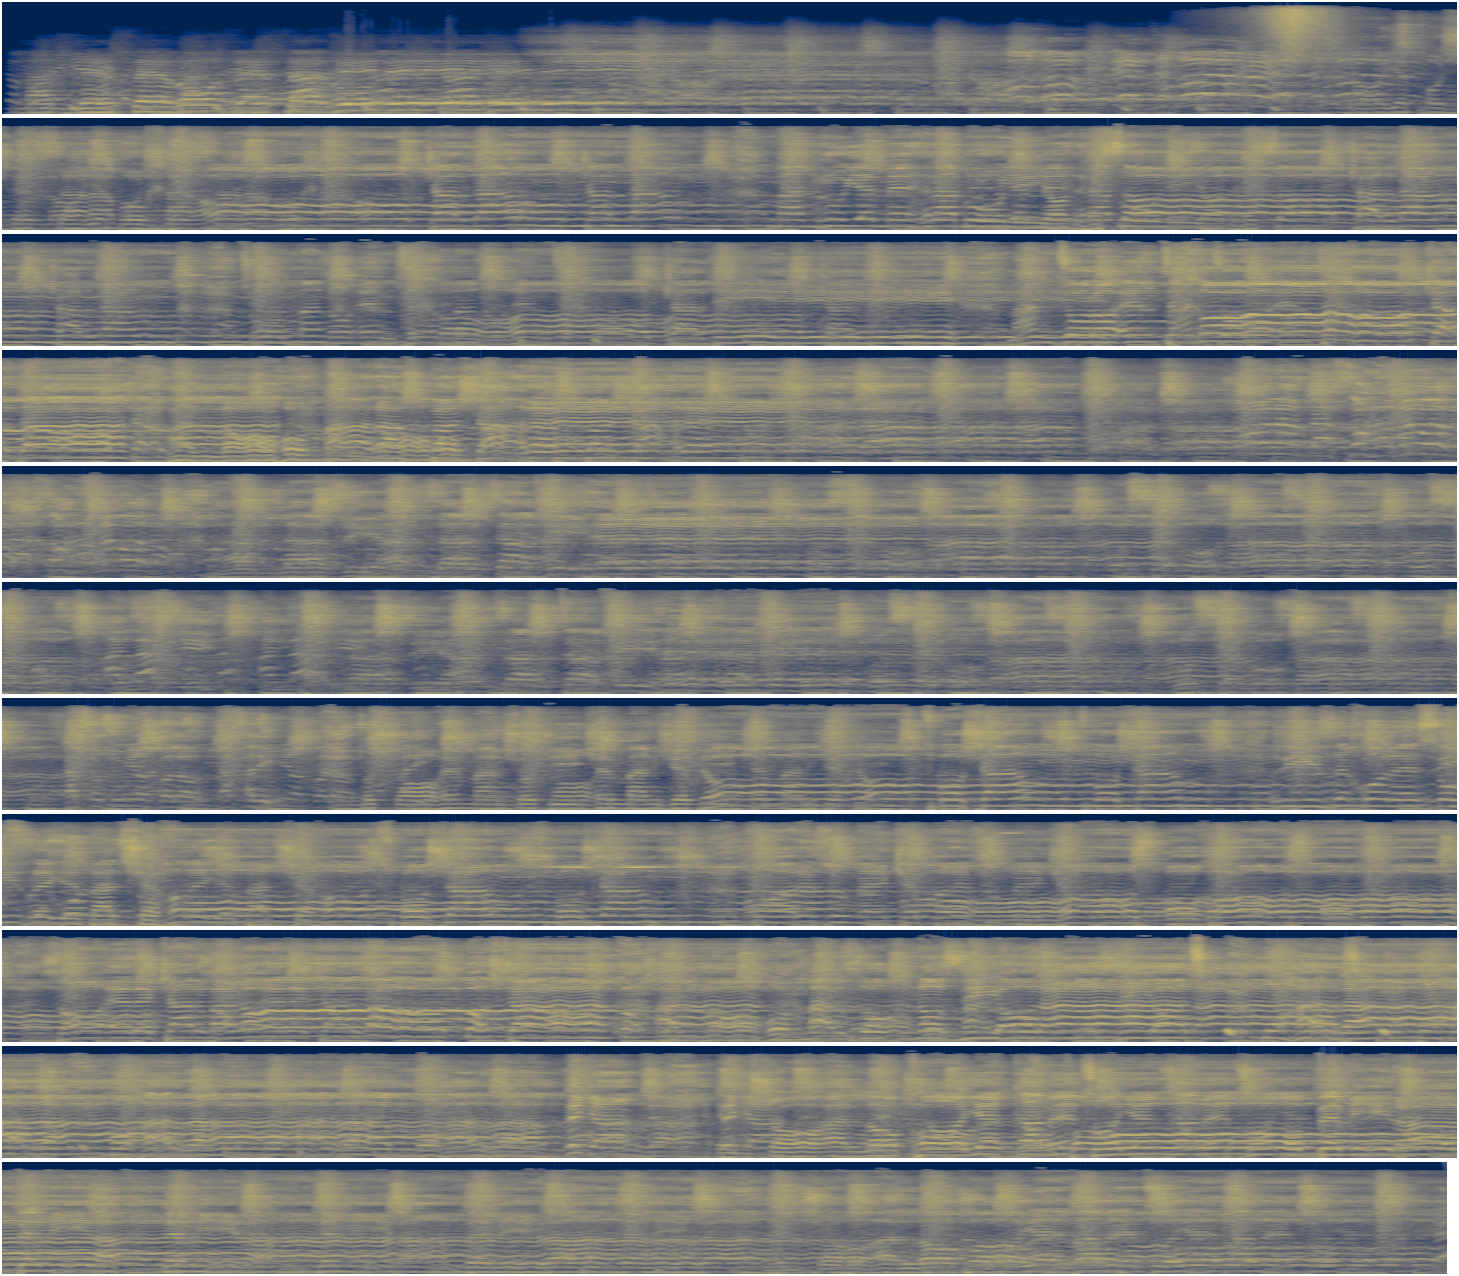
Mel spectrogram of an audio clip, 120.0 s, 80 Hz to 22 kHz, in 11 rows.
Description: هیئت عشاق الرضا (ع) تهران |محرم 1399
